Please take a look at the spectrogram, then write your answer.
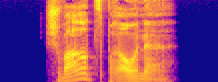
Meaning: inflection of schwarzbraun: 1. strong/mixed nominative/accusative feminine singular 2. strong nominative/accusative plural 3. weak nominative all-gender singular
- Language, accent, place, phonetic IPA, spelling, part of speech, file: German, Germany, Berlin, [ˈʃvaʁt͡sbʁaʊ̯nə], schwarzbraune, adjective, De-schwarzbraune.ogg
